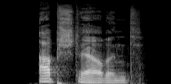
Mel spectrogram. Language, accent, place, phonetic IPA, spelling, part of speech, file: German, Germany, Berlin, [ˈapˌʃtɛʁbn̩t], absterbend, verb, De-absterbend.ogg
- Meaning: present participle of absterben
